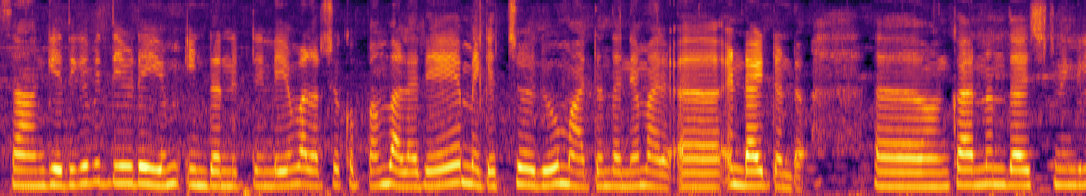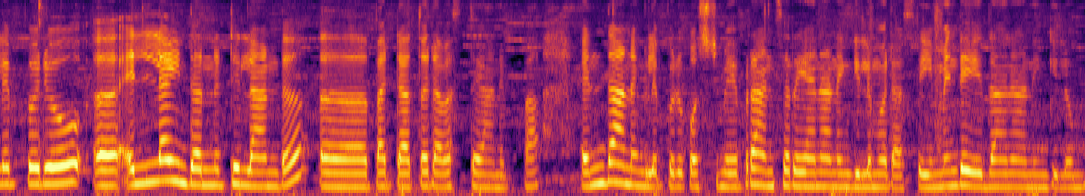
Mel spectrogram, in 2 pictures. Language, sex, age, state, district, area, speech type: Malayalam, female, 18-30, Kerala, Kozhikode, rural, spontaneous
